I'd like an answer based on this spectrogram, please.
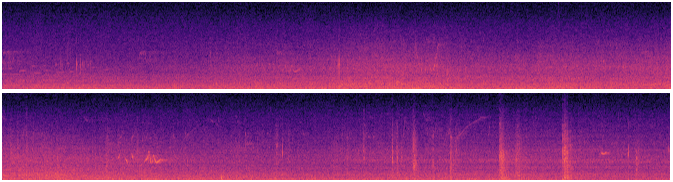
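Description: Car engine running and tyres crunching over a dirt track as a car drives slowly along and pulls up. Several sharp knocks come near the end.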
